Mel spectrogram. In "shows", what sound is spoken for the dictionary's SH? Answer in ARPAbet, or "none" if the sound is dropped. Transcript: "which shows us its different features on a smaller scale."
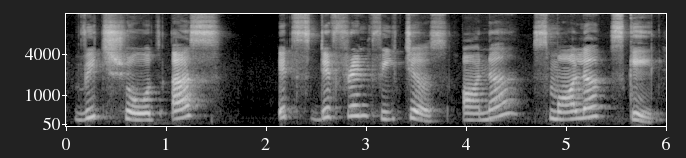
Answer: SH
